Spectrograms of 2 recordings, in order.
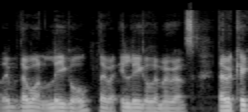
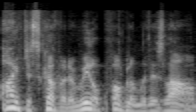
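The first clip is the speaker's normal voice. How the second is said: put-on, mock proper British accent. Imagining a documentary presenter investigating Islam, in a proper British accent. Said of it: "in a proper British way".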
